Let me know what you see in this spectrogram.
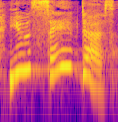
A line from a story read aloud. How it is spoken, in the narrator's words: shouted the frogs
